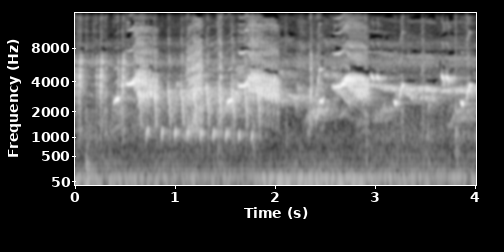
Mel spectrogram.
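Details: Caged Chinese hwamei from Vietnam, displaying and singing high. A brief burst of quick repeated notes leads into high, drawn-out whistled phrases.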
